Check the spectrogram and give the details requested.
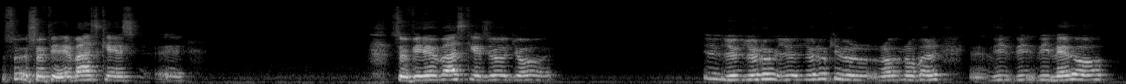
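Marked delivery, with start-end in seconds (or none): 3.9-11.1 high, whining, sobbing protest; tearful stammer. Acted. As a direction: stammer through tears, voice pitched way up. Tearful protest about stolen money.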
